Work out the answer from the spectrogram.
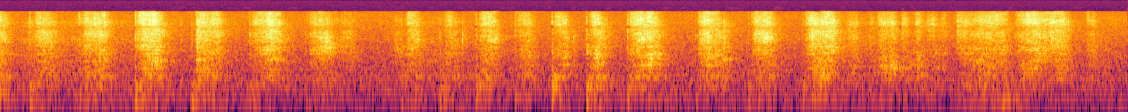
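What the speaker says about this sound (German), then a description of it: "wipt ihr das Material auf die Oberfläche oder feuchtet es wieder an und zieht es wieder ein bisschen" Paint material is wiped and rubbed across a surface to make a rust effect, a quiet, close run of rhythmic scraping strokes, roughly two per second, with no voices.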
